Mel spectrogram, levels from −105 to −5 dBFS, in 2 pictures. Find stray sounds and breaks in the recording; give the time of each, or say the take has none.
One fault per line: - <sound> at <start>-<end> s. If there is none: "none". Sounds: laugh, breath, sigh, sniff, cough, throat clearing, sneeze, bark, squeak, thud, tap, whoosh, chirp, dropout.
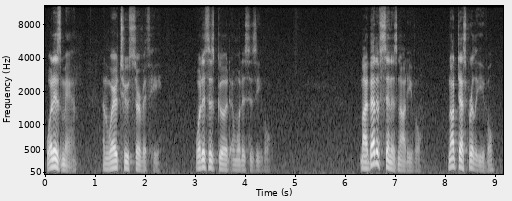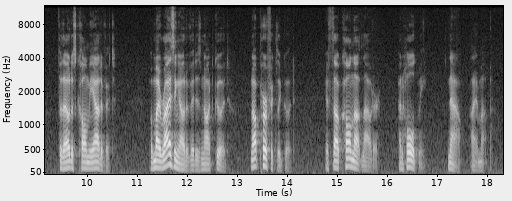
none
